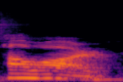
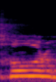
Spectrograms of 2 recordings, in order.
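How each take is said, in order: First: The vowel glides from 'a' to 'oo'. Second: The vowel is a single plain 'o' sound. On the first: The speaker calls it right. "এটা কিন্তু সাওয়ার হবে" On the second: The speaker calls it wrong. "অনেকে সোর বলে ফেলে"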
